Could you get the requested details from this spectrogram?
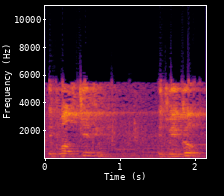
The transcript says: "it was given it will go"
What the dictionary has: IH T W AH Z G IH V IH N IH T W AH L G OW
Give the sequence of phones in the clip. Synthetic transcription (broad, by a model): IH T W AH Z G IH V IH IH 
